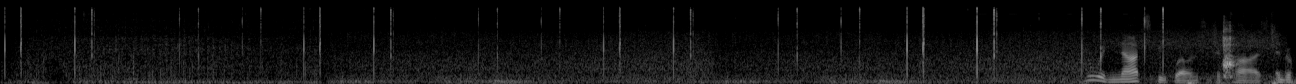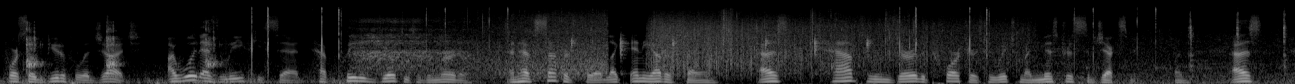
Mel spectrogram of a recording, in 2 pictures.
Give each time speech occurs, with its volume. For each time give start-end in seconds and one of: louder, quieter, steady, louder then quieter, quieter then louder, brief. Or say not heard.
10.8-25.8 steady.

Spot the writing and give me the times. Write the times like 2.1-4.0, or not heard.
not heard.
